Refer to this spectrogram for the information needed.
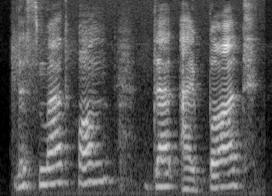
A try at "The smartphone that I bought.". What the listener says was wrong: When you say that I bought, そのイントネーションが上がったんで、I'm like, その続きはなんだ? 皆さん、イントネーションもとても大事なんですよ.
